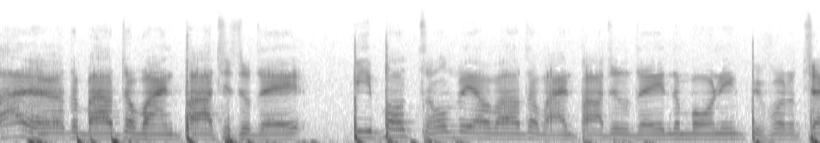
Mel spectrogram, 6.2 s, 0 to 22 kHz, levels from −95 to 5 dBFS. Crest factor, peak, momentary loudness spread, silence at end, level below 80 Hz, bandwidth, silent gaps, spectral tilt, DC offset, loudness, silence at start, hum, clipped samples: 20 dB; -22 dBFS; 8 LU; 0 s; -46 dBFS; 12.5 kHz; none; -6.5 dB/octave; under 0.1%; -43 LUFS; 0 s; none; under 0.1%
